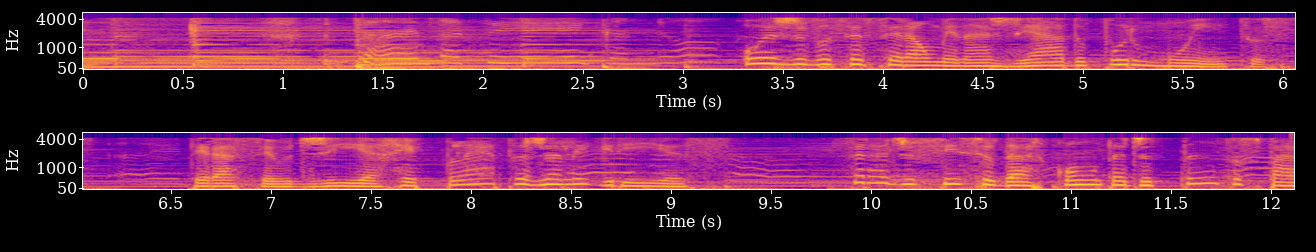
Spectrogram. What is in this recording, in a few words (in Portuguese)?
NEUTRO É PIC, É HORA F; Aniversários; Aniversários diversos; fem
